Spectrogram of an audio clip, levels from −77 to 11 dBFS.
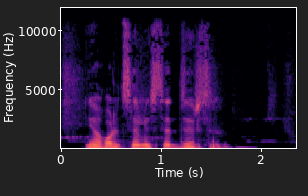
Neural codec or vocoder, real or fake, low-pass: none; real; 10.8 kHz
